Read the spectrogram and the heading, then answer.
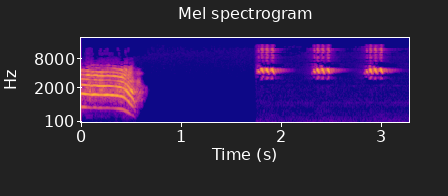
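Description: A loud, high-pitched fangirl squeal held for about half a second before its pitch drops away, followed after a pause by three short, evenly spaced shrill chirps.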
